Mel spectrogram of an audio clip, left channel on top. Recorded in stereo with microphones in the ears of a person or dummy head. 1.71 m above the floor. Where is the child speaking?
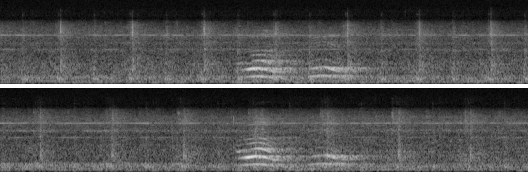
30° right (ahead or behind), 0.6 m; by 4.4 s 15° left (ahead or behind), 2 m.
